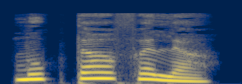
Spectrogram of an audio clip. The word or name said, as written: ಮುಕ್ತಾಫಲ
